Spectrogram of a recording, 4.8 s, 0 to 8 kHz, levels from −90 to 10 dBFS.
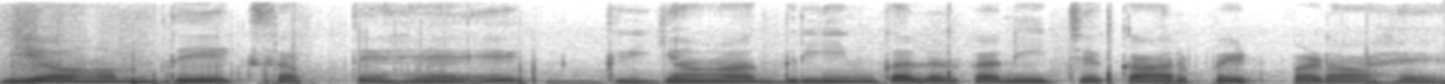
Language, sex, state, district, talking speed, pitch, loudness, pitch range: Hindi, female, Uttar Pradesh, Jyotiba Phule Nagar, 175 wpm, 210 Hz, -15 LUFS, 200-220 Hz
